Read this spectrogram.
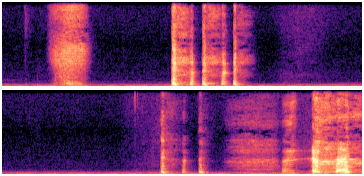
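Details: Repeated dry coughing in a girl: a breath in, then short bursts of dry coughs in clusters of three to four, ending with a harsher cough.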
